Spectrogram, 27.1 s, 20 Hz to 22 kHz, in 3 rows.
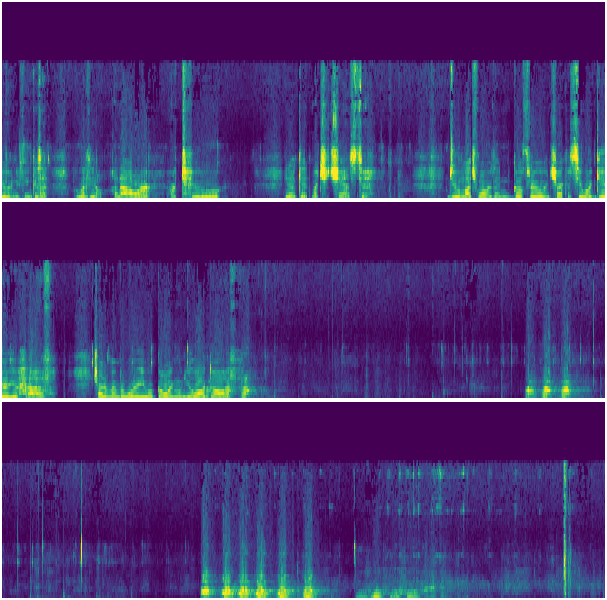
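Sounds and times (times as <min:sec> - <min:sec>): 
speech: 0:00.0 - 0:03.4, 0:04.0 - 0:12.8, 0:23.7 - 0:24.7
red dog barking behind a fence: 0:12.1 - 0:13.1, 0:16.9 - 0:17.9, 0:21.0 - 0:23.2
red dog howling yips: 0:16.9 - 0:18.0.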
